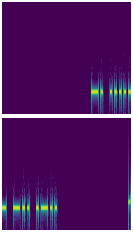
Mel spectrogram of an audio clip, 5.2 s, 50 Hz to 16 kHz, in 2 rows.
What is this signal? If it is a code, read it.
Morse code, heard as a keyed tone, about 25 wpm, 700 Hz. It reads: N4DL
